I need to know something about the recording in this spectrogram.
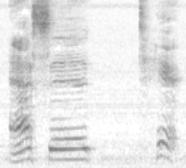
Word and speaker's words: acetic: this is an ate so acid tick acetic is the way we pronounce that acid here's sulfate h2so4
